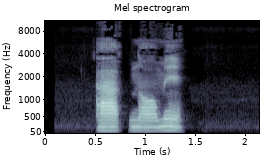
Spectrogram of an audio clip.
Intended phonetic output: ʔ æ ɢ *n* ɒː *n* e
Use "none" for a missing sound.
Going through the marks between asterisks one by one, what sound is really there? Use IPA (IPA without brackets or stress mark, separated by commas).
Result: n, m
